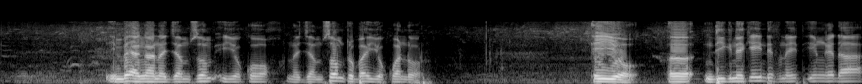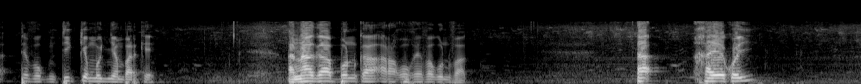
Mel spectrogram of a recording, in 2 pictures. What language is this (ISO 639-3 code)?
srr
